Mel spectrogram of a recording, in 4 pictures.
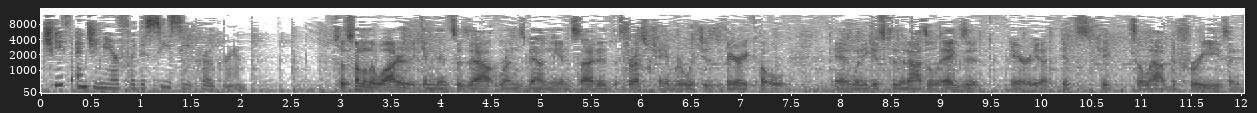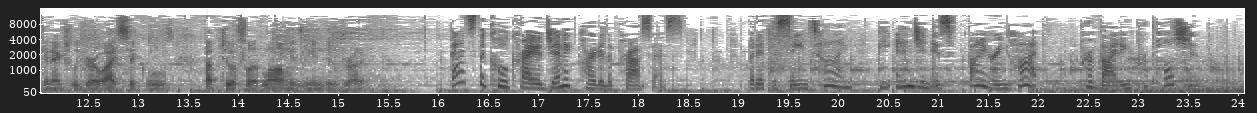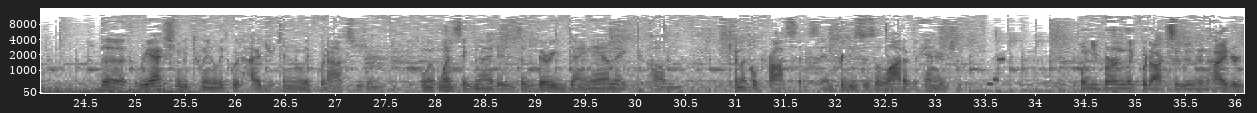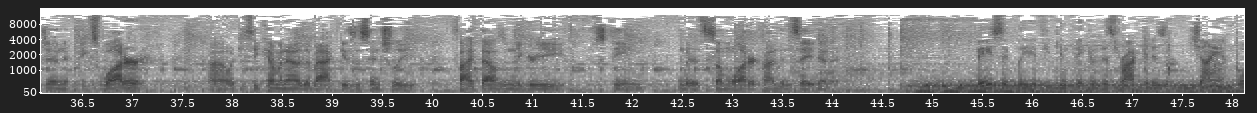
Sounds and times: Speech: 0:00.0 - 0:02.0, 0:03.0 - 0:15.3, 0:16.1 - 0:18.4, 0:19.1 - 0:23.6, 0:24.7 - 0:33.3, 0:34.4 - 0:44.1, 0:45.4 - 0:48.1
Music: 0:00.0 - 0:48.1.

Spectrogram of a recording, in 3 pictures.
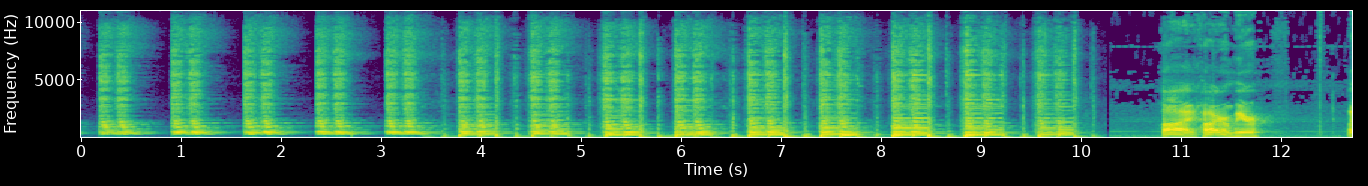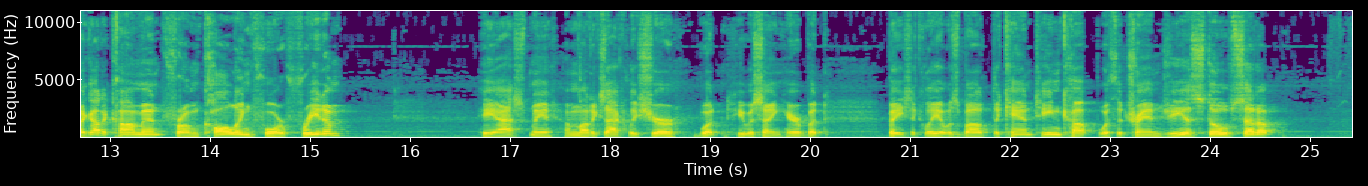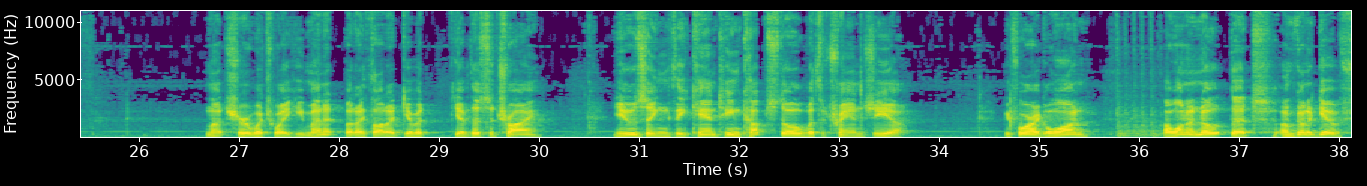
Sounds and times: Speech: 0:10.8 - 0:11.9, 0:12.6 - 0:15.4, 0:16.7 - 0:20.2, 0:20.8 - 0:24.8, 0:26.6 - 0:30.1, 0:30.8 - 0:33.8, 0:34.7 - 0:35.6, 0:36.2 - 0:38.1.

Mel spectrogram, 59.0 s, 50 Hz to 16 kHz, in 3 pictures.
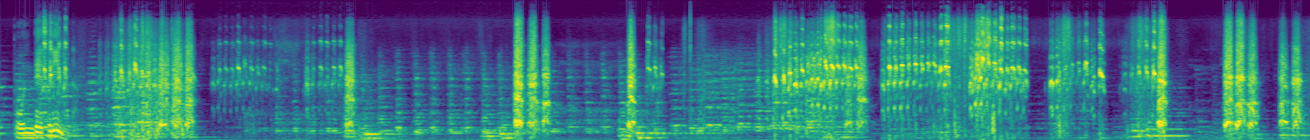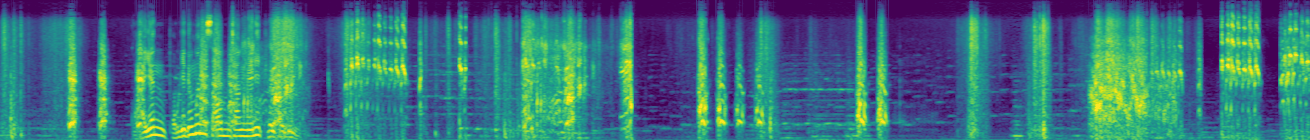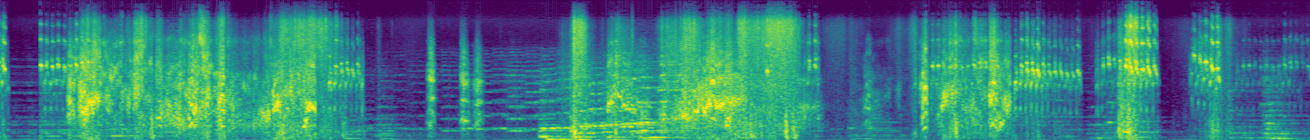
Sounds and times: Music: 0:00.0 - 0:58.9
Bow-wow: 0:02.3 - 0:03.0, 0:07.7 - 0:08.3, 0:09.4 - 0:09.6, 0:12.6 - 0:13.1, 0:17.4 - 0:17.6, 0:18.4 - 0:19.6, 0:20.7 - 0:21.8, 0:27.9 - 0:28.5, 0:30.1 - 0:31.2, 0:32.5 - 0:33.0, 0:36.0 - 0:37.1, 0:40.3 - 0:44.0, 0:45.7 - 0:46.6, 0:49.5 - 0:50.4, 0:52.2 - 0:52.5, 0:53.1 - 0:54.5.

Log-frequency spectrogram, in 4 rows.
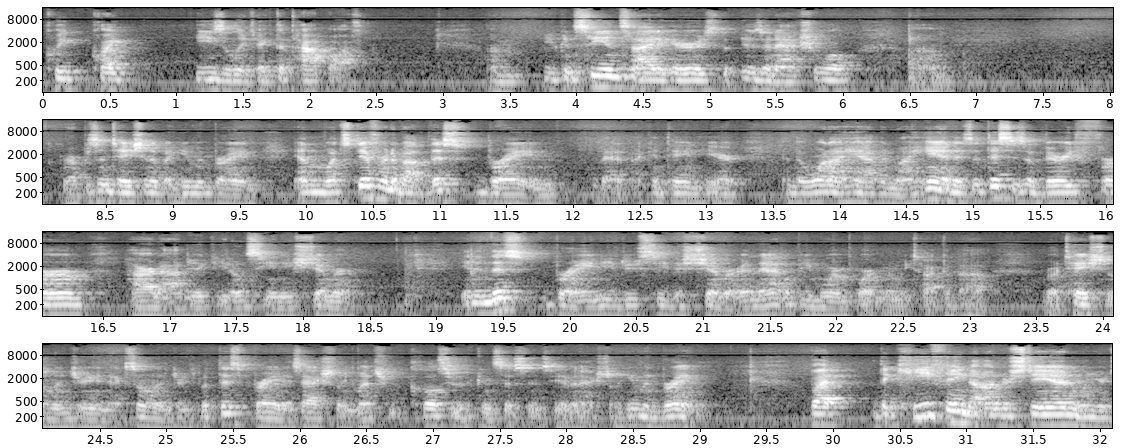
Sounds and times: Speech: 0:00.0 - 0:02.5, 0:03.3 - 0:06.9, 0:08.1 - 0:18.5, 0:19.2 - 0:29.2, 0:29.8 - 0:32.0
Inside, small room: 0:00.0 - 0:32.0.

